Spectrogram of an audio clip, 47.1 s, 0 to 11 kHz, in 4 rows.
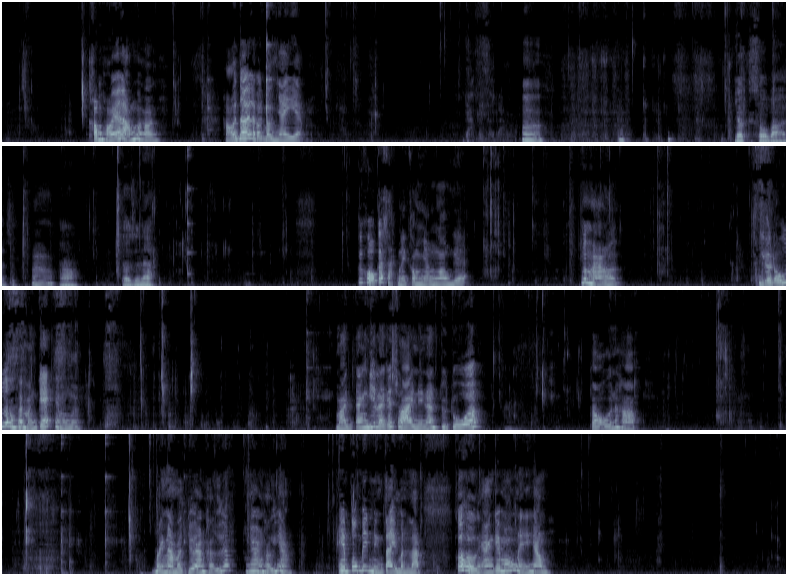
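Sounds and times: faint eating sounds: 0:00.0 - 0:47.0
people chewing food: 0:00.0 - 0:47.0.

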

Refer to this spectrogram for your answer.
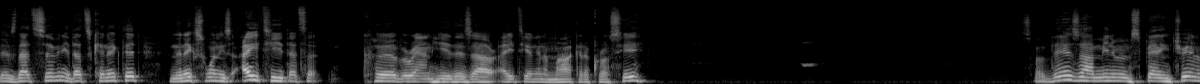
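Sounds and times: marker squeak: 0:08.0 - 0:08.3.

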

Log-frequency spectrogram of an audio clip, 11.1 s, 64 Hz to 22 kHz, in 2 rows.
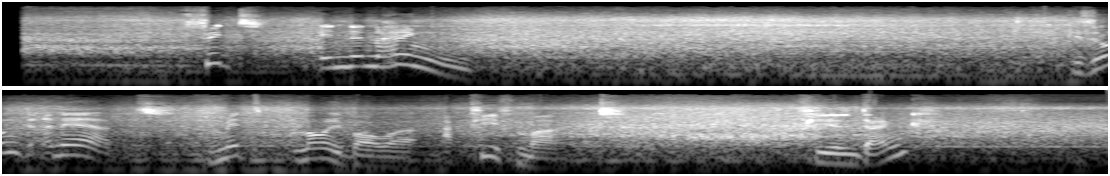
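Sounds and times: street traffic: 0:00.1 - 0:11.0
wind: 0:00.1 - 0:11.0
person speaking: 0:00.9 - 0:02.4, 0:05.3 - 0:08.7, 0:09.5 - 0:10.2.

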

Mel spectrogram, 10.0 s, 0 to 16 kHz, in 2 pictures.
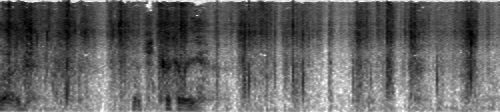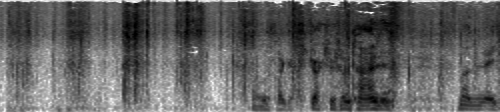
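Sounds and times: footsteps through dry leaves: 0:00.0 - 0:10.0.

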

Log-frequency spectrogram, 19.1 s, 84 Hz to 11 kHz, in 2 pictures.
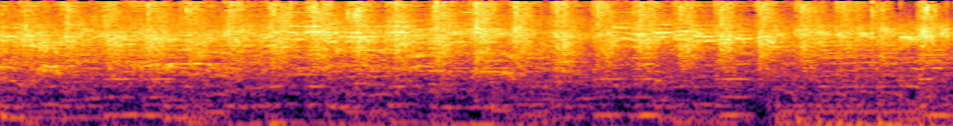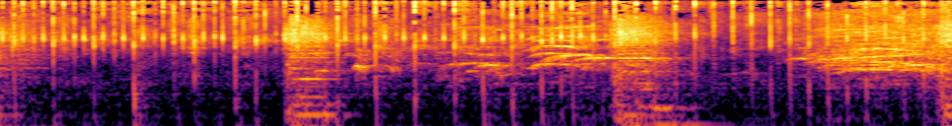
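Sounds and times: backing music with steady beat: 0:00.0 - 0:16.8
finger snapping into microphone: 0:09.4 - 0:19.0.

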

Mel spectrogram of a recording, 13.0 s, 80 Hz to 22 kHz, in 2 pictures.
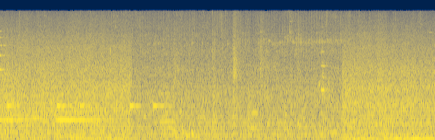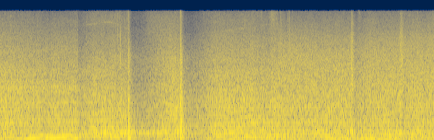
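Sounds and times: vehicle engine humming: 0:00.0 - 0:07.9
traffic noise: 0:00.0 - 0:13.0.

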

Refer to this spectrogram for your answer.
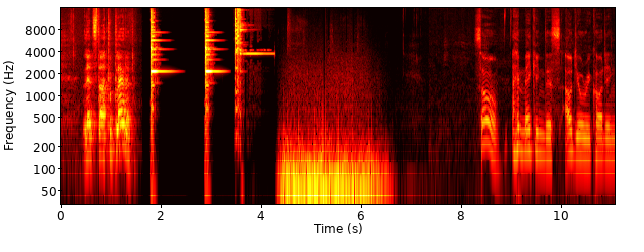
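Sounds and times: ringing metallic clangs: 0:01.8 - 0:04.3
low rumble: 0:04.4 - 0:06.7.

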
